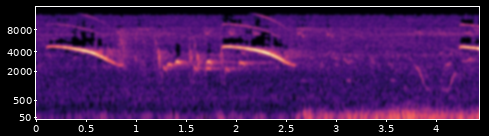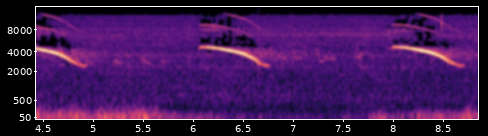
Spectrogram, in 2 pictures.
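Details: A Horsfield's bronze cuckoo singing on Postman's Track near Samsonvale Cemetery, southeast Queensland, gives high, thin whistles sliding steeply downward about every two seconds, over low wind rumble and faint chirps.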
